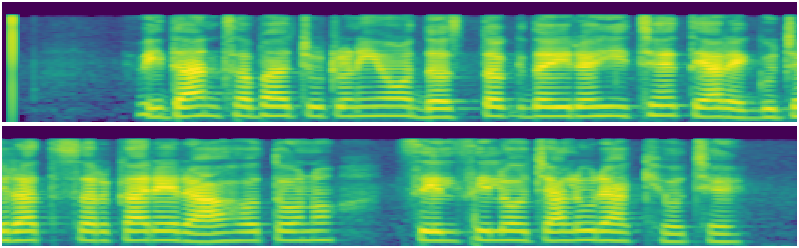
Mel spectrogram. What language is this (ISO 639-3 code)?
guj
